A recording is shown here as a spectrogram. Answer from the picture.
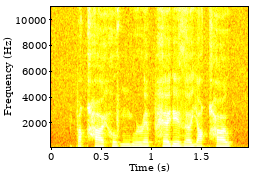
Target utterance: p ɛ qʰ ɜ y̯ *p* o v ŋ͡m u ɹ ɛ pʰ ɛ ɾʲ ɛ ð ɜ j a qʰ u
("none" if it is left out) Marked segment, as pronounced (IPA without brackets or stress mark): h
